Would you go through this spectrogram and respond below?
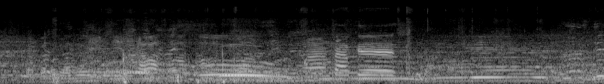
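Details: Giant European-class cattle coming down off a truck: drawn-out, level lowing moos around two and five seconds, rich in harmonics, over background music and human voices.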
